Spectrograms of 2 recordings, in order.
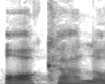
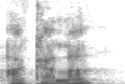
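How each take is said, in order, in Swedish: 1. Det låter som ett svenskt uttal. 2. Det låter som ett utländskt uttal med brytning. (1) "det blev helt rätt" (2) "det finns ju inte en tunnelbaneförare som lyckas uttala ordet Akalla"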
